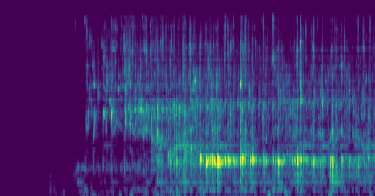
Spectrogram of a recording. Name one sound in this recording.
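Wine pours and splashes into a glass.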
